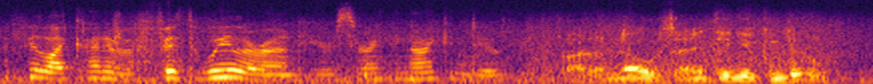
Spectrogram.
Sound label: wheel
